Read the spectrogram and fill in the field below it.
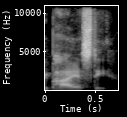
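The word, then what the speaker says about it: Paiste: I just thought it was paste. Pasty, yeah. I was told by a professional, now, whatever, but it was a touring road person because I did all those, I used to do work production. Yeah. And he was like, it's actually Piety. That's how they say it where it's made or whatever, which I believe they're German as well.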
